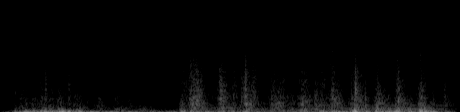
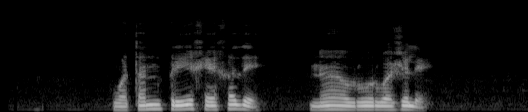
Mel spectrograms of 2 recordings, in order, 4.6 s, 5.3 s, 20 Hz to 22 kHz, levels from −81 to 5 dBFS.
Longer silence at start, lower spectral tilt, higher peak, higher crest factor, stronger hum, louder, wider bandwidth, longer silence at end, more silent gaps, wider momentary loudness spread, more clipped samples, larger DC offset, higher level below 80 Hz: second, 0.05 s vs 1.15 s; second, -7.5 dB/octave vs -9.5 dB/octave; second, -30 dBFS vs -10 dBFS; about the same, 18 dB vs 16 dB; neither; second, -55 LUFS vs -24 LUFS; first, 6.8 kHz vs 4.9 kHz; second, 0.05 s vs 1.05 s; neither; first, 14 LU vs 11 LU; neither; neither; first, -50 dBFS vs -78 dBFS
